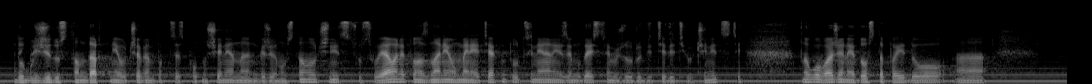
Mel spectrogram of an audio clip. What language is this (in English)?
Bulgarian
